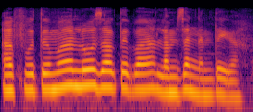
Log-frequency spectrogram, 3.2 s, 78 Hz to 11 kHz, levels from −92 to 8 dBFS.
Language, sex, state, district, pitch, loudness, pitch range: Wancho, female, Arunachal Pradesh, Longding, 215 Hz, -15 LUFS, 190-225 Hz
